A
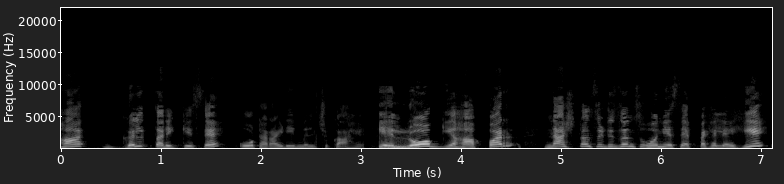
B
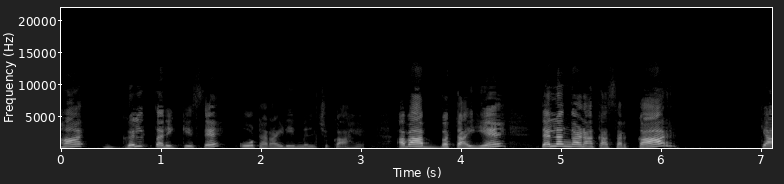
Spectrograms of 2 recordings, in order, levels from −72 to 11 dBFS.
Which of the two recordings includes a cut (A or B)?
A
